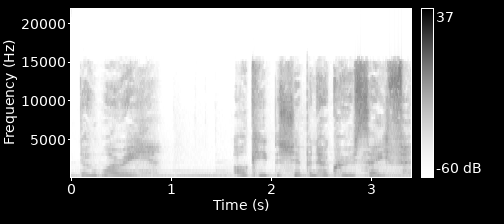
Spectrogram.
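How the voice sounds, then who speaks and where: A woman playing a calm, dependable warrior in a cinematic video game, speaking in a composed, reassuring way. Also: low-pitched, unhurried, music in the background.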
